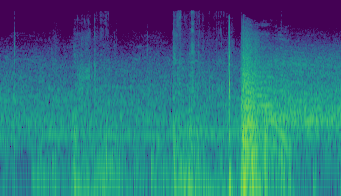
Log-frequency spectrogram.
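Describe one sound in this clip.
Bodies thud heavily onto a wrestling ring mat.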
